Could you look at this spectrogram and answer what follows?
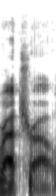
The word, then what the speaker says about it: retraux: It's the actual term I actually found out was an actual word, RETRAUX, for those wondering how it's spelled. – Retro.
